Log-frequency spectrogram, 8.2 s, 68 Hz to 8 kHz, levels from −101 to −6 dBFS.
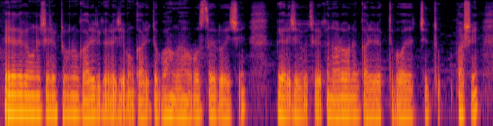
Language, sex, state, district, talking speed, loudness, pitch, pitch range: Bengali, male, West Bengal, Jalpaiguri, 190 wpm, -34 LUFS, 100 Hz, 95-105 Hz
